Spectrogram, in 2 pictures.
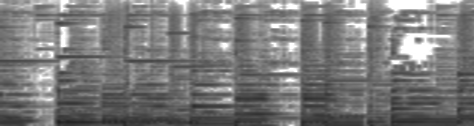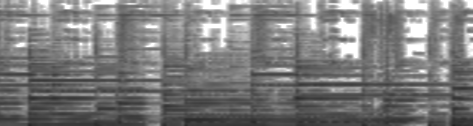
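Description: Background music: a melody of quick struck notes that ring and fade, over a steady bass line.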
